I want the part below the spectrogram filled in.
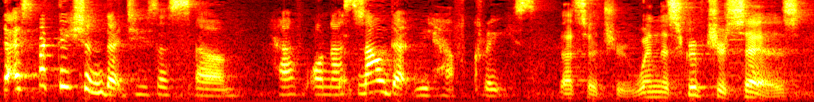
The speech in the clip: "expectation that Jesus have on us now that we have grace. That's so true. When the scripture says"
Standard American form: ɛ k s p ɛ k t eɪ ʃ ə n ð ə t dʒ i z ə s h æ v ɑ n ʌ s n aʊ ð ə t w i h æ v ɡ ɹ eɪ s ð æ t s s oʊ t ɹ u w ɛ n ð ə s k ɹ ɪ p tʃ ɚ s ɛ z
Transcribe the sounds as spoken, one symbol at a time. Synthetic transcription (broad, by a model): ɛ k s p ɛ k t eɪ ʃ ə n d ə t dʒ i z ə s h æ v ɑ n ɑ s n aʊ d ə t w i h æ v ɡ ɹ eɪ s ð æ t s s oʊ t ɹ u w ɛ n ð ə s k ɹ ɪ p tʃ ɚ s ɛ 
